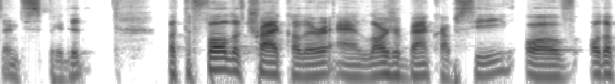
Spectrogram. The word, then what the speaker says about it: Tricolor: Fifth Third disclosed its exposure to Trilocor in September, saying it expects to take $170 million to $200 million loss on so-called asset-backed loan to Trilocor. Tricolor.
